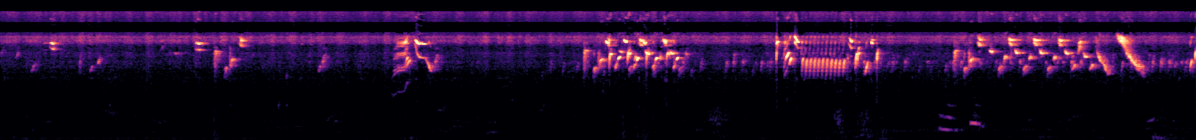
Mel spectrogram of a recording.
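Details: Goldfinch (European) singing a training song used to teach young goldfinches and canaries. Sparse high chirps at first build into longer runs of fast twittering notes, liquid trills and a few buzzy, descending calls.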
